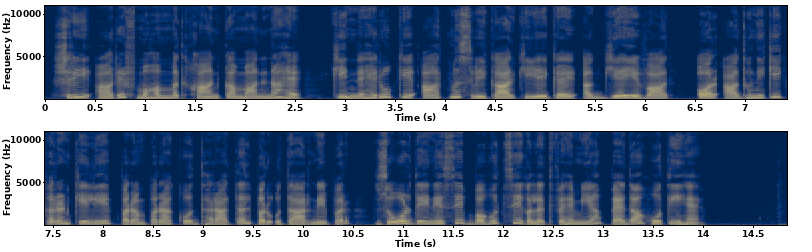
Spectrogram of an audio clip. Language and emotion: Hindi, neutral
